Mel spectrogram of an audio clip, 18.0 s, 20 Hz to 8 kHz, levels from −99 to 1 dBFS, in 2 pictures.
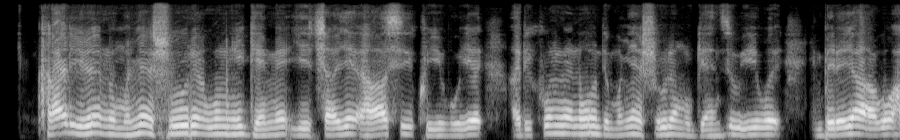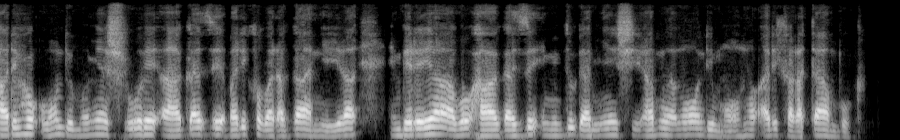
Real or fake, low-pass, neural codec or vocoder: fake; 7.2 kHz; codec, 16 kHz in and 24 kHz out, 1.1 kbps, FireRedTTS-2 codec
